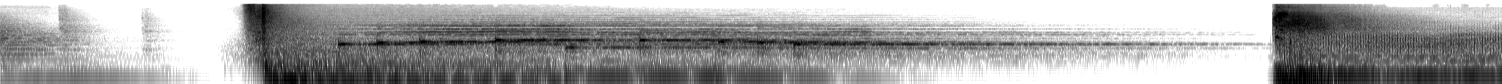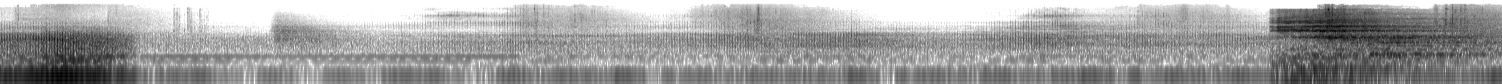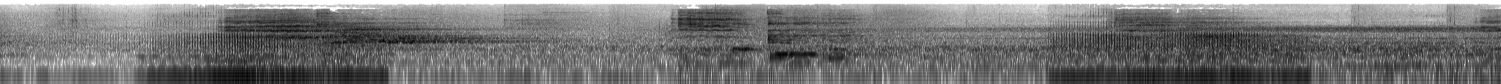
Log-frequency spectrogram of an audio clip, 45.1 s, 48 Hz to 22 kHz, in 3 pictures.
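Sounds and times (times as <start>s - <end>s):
dramatic orchestral drone: 0.0s - 1.6s, 2.6s - 11.5s, 12.8s - 45.0s.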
